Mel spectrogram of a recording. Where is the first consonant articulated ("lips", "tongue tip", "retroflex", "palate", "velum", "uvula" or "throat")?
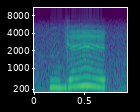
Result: velum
